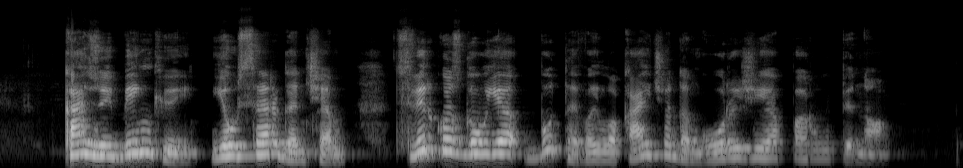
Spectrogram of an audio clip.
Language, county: Lithuanian, Panevėžys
